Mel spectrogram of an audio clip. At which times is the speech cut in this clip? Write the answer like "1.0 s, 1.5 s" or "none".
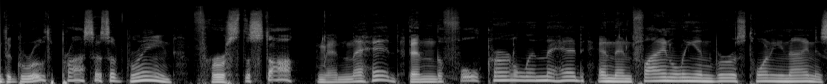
4.0 s, 5.9 s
